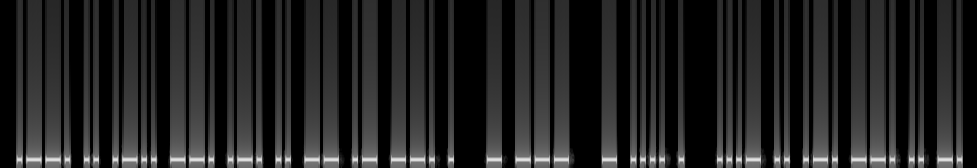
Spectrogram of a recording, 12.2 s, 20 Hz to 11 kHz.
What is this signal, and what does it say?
Morse code, heard as a keyed tone, about 20 wpm, 600 Hz. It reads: PILGRIMAGE TO THE VIRGIN
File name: the old man and the sea / the old man and the sea part 1 20wpm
